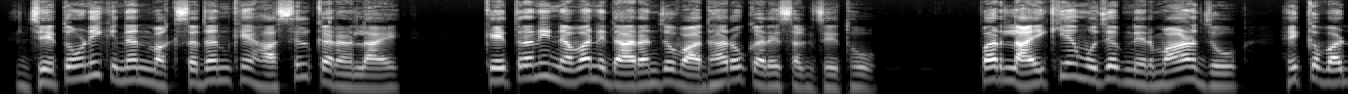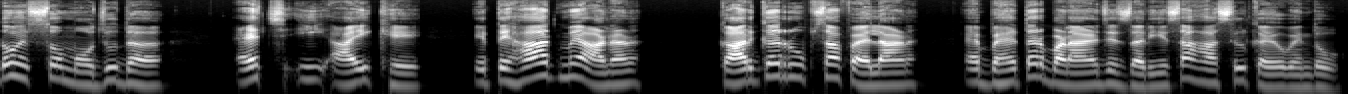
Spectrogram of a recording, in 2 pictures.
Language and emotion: Sindhi, neutral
